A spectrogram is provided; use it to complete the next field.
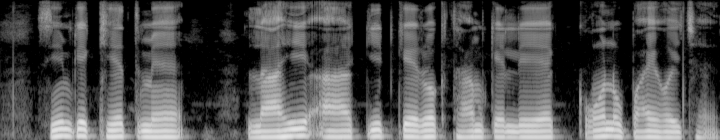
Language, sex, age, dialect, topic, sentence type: Maithili, male, 31-35, Bajjika, agriculture, question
